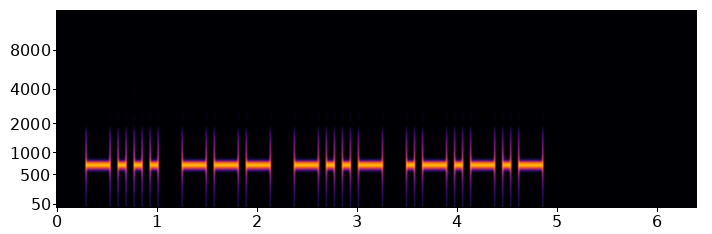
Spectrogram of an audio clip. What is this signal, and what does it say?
Morse code, heard as a keyed tone, about 15 wpm, 700 Hz. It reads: BOX.
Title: Sentences from Top 500 Words 15wpm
